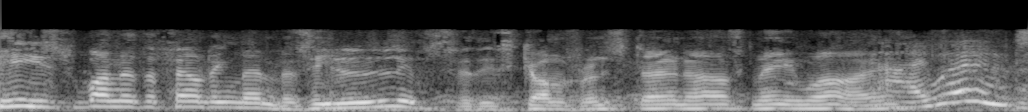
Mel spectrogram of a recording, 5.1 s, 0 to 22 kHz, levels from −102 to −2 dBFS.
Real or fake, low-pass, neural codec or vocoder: real; 7.2 kHz; none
